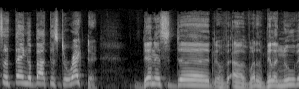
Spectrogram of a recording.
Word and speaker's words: Denis: Denis Villeneuve. I think it's pronounced Denise. Denis Villeneuve.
